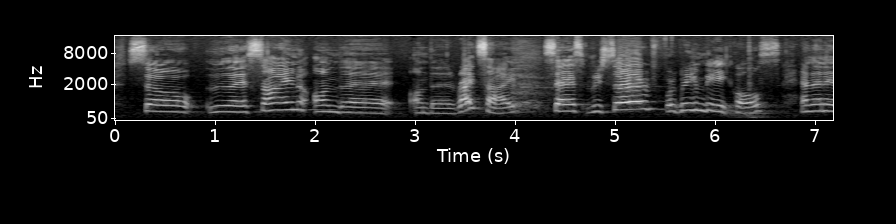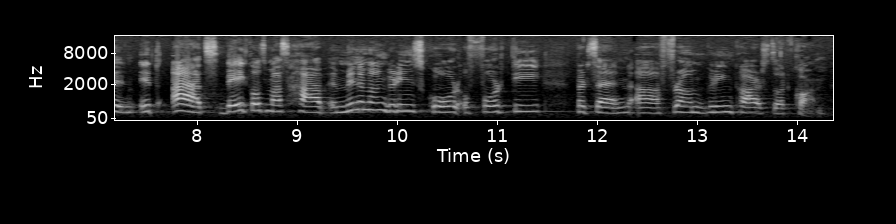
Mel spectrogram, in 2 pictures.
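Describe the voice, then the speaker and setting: With a Spanish accent, a woman speaks at a very slow pace. Her pitch is high, with ordinary variation. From Argentina. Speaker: designer. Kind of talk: guest lecture with slides. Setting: stage with live audience. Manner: halting.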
